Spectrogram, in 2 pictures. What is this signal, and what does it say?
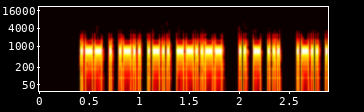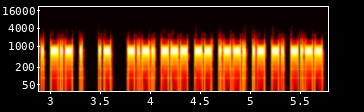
Morse code, heard as a keyed tone, about 50 wpm, 700 Hz. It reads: WELL, ITS LIKE A COMPANY
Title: Sentences from Top 600 Words 50wpm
